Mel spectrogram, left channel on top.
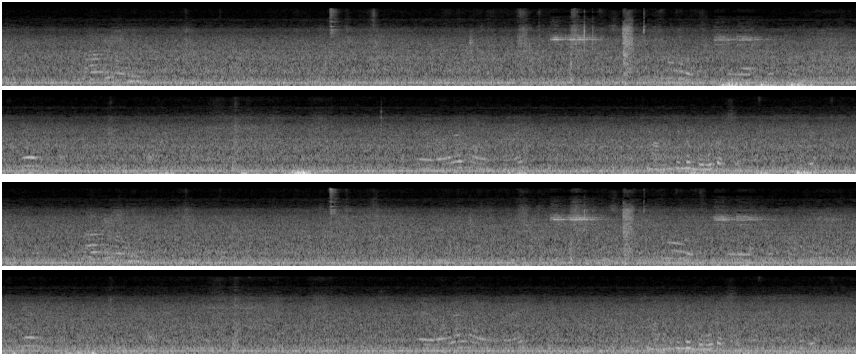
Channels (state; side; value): normal; both; correlation 0.40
